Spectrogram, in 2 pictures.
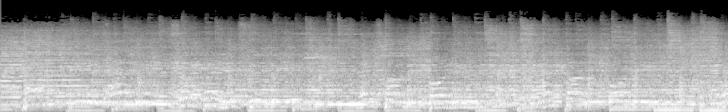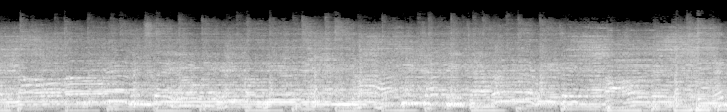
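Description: Polka band playing live: a bouncing oom-pah bass alternating between two low notes about twice a second under the melody.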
